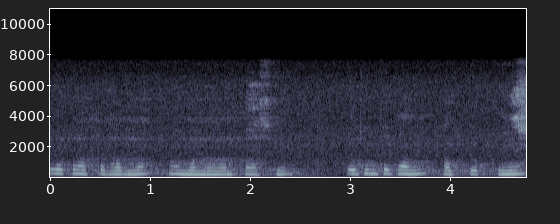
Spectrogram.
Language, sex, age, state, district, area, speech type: Bengali, female, 18-30, West Bengal, Birbhum, urban, spontaneous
